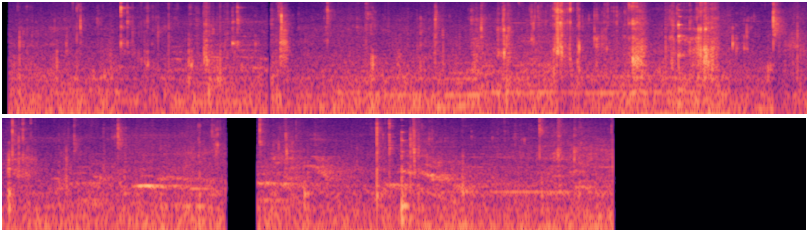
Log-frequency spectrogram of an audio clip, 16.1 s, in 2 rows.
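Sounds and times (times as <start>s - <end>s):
crunching and chewing fried fish: 0.1s - 9.4s
wet mouth sounds: 0.2s - 9.4s.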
